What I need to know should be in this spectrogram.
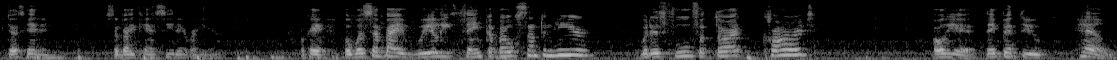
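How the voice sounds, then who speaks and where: Over a noticeably noisy background, a woman with a fairly low, somewhat dark voice does an unscripted, laid-back card reading of a spiritual kind. As a tarot reader and channel host, she stresses her points, repeats them, and keeps adding brief check-in tags.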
